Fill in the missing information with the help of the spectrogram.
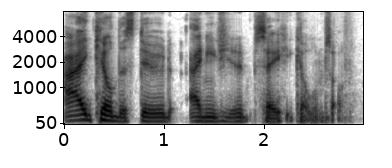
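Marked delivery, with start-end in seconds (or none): none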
